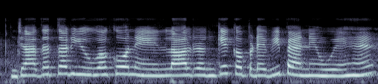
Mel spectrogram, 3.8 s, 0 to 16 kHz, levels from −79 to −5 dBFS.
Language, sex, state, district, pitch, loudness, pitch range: Hindi, female, Uttar Pradesh, Shamli, 280 Hz, -15 LUFS, 270-315 Hz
